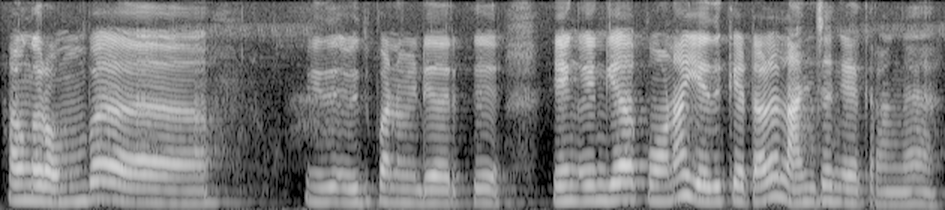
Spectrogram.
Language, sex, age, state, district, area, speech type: Tamil, female, 45-60, Tamil Nadu, Coimbatore, rural, spontaneous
